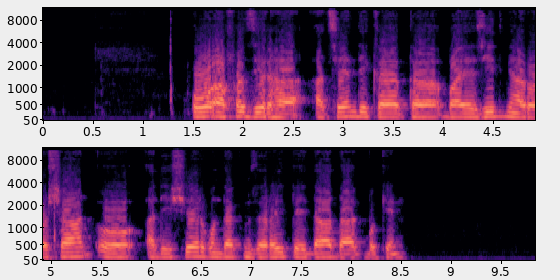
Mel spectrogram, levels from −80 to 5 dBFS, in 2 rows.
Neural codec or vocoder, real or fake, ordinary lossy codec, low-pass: none; real; Opus, 32 kbps; 10.8 kHz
